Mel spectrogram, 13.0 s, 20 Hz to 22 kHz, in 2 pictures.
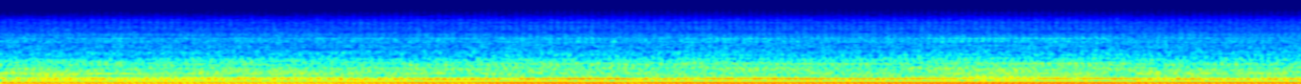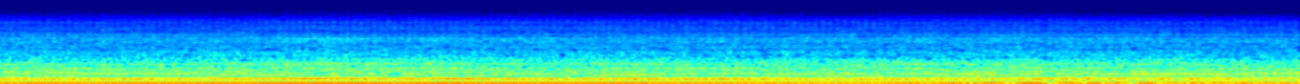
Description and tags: Motorcycle Engine 40km
Emulator, Zuzuki, RPM, Moto, Transportation, Engine, Motorbike-engine, motorcycle, Velocity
